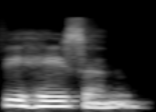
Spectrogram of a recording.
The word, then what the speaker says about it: Weehuizen: So I'd love to welcome on today's episode, Alex Weehuizen. Alex, I hope I haven't butchered your surname.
